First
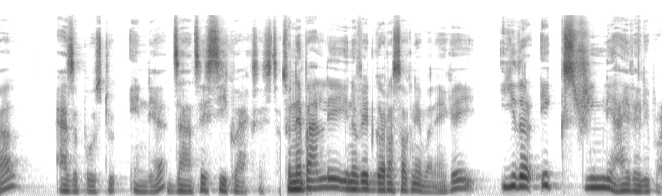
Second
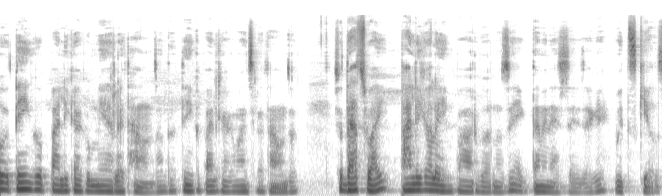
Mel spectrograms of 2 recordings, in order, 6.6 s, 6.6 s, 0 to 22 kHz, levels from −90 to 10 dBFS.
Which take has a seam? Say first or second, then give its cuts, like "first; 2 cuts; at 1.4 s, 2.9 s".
first; 2 cuts; at 1.7 s, 2.6 s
